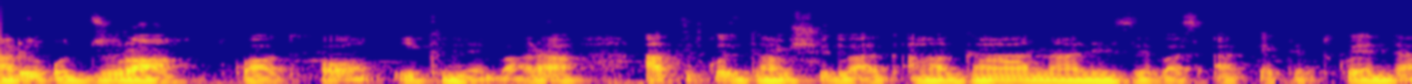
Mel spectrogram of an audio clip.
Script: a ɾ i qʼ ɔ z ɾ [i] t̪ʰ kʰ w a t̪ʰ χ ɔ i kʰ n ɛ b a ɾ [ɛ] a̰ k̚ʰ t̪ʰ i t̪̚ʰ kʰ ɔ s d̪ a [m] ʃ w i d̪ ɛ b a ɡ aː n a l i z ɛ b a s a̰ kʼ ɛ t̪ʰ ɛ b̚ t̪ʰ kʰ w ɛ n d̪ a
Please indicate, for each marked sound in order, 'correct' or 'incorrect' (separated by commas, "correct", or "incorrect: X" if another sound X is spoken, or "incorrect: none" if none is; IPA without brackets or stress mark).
incorrect: a, incorrect: a, correct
